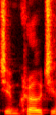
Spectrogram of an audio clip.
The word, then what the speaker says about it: Jim Croce: Yeah, I mean, it's so great, the soundtrack that includes the Rick Ross stuff with Jim Croce.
